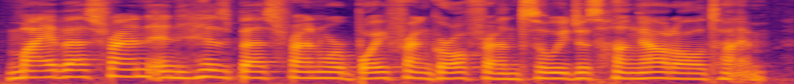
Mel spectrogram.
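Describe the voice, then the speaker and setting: A young woman in casual conversation, teasing and playful, speaking in a relaxed slangy way. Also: fairly low pitch, fairly quick, clear, resonant tone. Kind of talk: casual chat.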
